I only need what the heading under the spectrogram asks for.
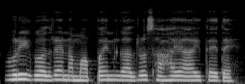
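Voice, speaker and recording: Woman as resigned young daughter-in-law, quiet, flat read. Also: mid-range voice, quick pace, natural voice. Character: heartbroken young daughter-in-law leaving home.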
